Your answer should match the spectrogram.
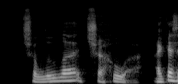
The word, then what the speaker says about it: Cholula: Tanner says, "My entire immediate family cannot pronounce Cholula. We have Cholula in our fridge all the time, no matter what. But my mom, my dad, and my brother all say Chaha."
